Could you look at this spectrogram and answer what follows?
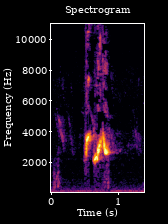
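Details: Female red-whiskered bulbul song meant to stimulate males: a single short, bright three-note warble, slurred down and up, preceded by a faint chirp.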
